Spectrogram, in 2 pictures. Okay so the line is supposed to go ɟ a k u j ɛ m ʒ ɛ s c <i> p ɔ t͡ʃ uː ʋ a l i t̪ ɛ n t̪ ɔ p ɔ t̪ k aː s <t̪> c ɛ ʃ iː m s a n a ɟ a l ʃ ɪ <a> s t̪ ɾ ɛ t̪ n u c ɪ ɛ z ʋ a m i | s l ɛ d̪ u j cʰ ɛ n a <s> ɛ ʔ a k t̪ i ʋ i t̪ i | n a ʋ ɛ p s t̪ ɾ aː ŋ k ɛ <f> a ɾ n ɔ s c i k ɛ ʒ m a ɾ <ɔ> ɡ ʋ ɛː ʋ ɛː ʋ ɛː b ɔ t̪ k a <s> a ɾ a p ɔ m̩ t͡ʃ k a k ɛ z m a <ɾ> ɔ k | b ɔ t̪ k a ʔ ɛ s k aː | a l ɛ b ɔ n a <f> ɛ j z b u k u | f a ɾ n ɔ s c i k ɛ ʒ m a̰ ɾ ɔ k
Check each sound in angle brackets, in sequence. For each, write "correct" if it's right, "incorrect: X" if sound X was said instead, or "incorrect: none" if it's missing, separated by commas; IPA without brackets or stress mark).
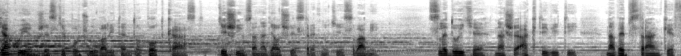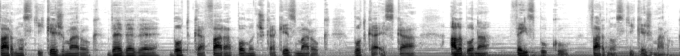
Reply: incorrect: ɛ, correct, incorrect: ɛ, incorrect: ʃ, correct, correct, incorrect: f, correct, correct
